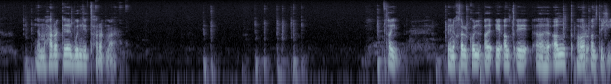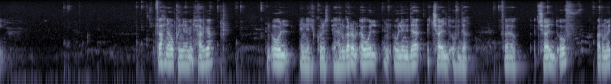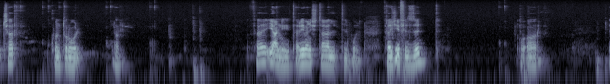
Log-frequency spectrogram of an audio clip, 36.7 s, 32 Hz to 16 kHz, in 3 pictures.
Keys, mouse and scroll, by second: 0.5 r, 1.8 click, 2.4 click, 4.1 r, 5.5 g, 9.1 a, 10.1 alt+r, 11.7 alt+r, 11.8 alt+g, 15.9 alt+shift+middle click, 16.4 ctrl+alt+middle drag, 16.9 click, 22.1-23.1 drag, 24.1 click, 25.6-26.7 drag, 28.3 r, 32.2 g, 34.9 r.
